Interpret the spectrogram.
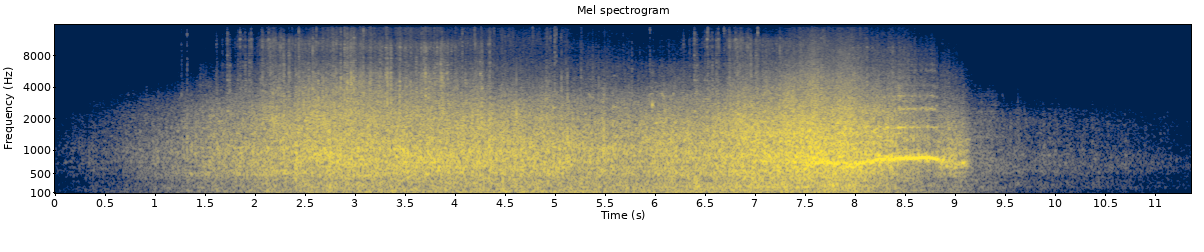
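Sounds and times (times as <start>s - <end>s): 
jeep driving on dirt: 0.4s - 11.2s.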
